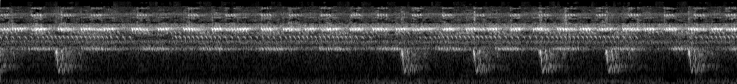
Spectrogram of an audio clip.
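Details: Carpenter-like knocking of a night-active Large-tailed nightjar: one chonk, a pause of several seconds, then a run of five evenly spaced knocks, all over a dense high insect drone.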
